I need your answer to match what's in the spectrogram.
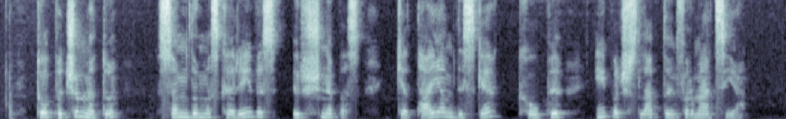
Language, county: Lithuanian, Vilnius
